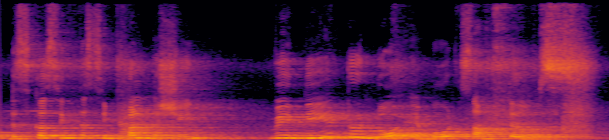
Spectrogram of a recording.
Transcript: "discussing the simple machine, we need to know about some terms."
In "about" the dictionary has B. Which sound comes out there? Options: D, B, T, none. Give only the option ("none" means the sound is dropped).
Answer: B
